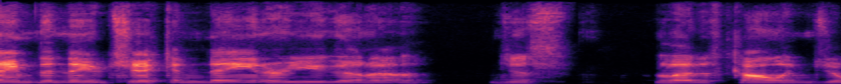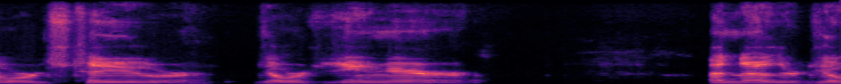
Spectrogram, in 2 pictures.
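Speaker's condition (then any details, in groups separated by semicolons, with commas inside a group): No condition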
